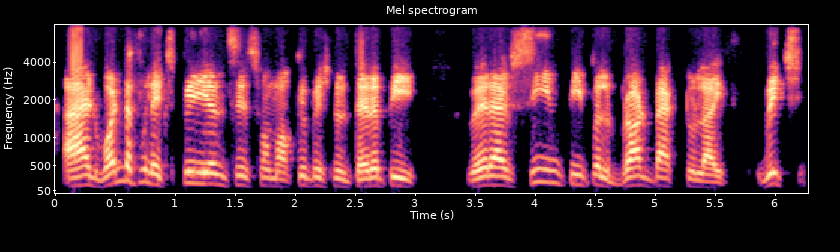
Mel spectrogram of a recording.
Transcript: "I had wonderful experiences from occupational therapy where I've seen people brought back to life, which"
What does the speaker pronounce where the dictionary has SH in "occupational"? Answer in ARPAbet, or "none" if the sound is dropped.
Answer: SH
